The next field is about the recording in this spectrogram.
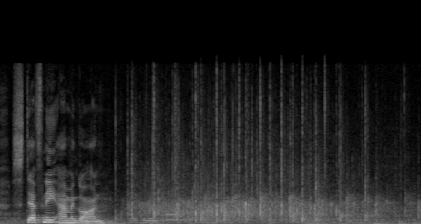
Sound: audience applauding

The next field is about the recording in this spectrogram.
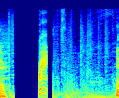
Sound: quack

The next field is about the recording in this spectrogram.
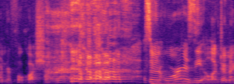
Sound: laughs

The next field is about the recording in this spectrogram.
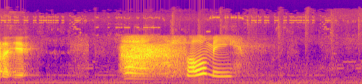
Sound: sigh

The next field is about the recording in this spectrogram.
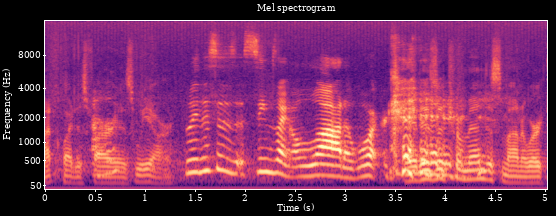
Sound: laughs

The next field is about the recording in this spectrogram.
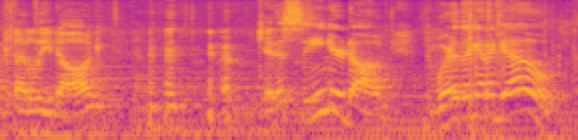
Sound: chuckles

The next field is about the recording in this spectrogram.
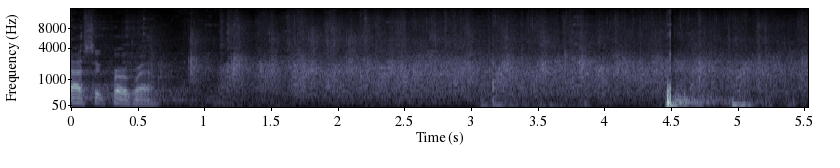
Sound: audience applauding

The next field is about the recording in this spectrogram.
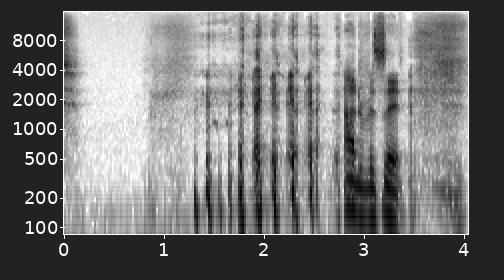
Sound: chuckling

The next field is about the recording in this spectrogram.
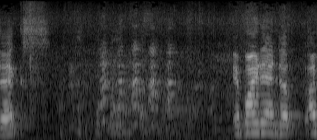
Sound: audience Laughing

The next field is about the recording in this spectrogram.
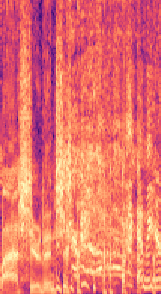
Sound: laughter

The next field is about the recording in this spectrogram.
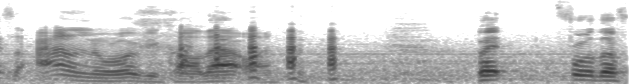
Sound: laughing

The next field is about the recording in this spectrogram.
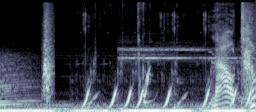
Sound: stomach gurgling

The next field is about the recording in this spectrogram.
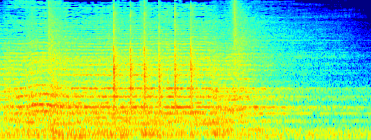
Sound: knocking on door

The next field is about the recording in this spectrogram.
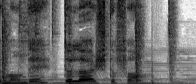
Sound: French

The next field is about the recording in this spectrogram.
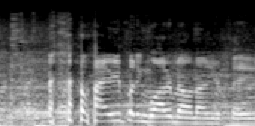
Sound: laughs

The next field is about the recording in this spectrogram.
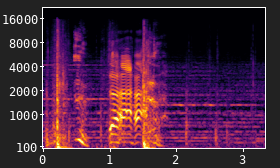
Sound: laughing

